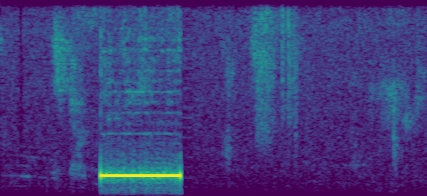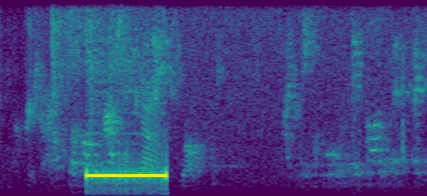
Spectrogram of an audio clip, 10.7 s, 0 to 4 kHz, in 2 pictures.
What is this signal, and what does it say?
Ringback tone (Europe, 425 Hz), with speech.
